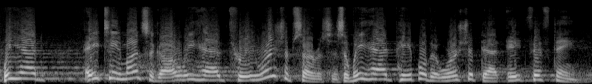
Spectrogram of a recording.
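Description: A male pastor with a Georgia Southern accent delivers a sermon in a high-pitched voice. He repeats key phrases and prompts listeners to answer him. His voice rings through a large hall with long reverb. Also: lively intonation, moderate pace, darkish tone, slightly rough. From Georgia, United States. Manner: call-and-response, repeats phrases for emphasis. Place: church, preaching to a congregation.

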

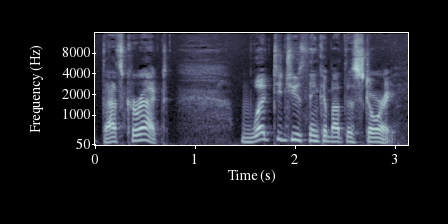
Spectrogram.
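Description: A man's voice: on the high side, lively intonation, normal speed. A man co-hosting a casual podcast, who tends to repeat his phrases for emphasis. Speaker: podcast co-host.

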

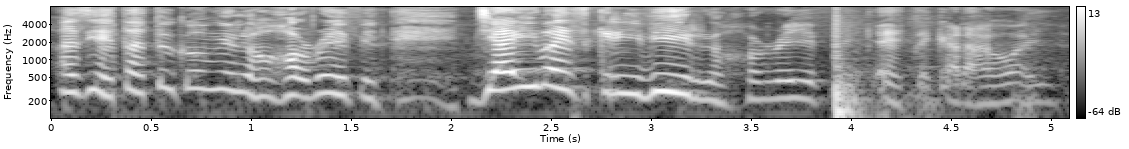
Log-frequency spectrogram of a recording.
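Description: A high-voiced woman hosts a relaxed, laughter-filled chat. She talks in an animated way, drops English words and phrases into her speech, and laughs easily. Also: normal speed, background noise. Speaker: host.

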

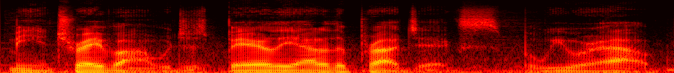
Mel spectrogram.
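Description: A rumbling low, slightly bright male voice moves a little fast, with faint music in the background. It belongs to an actor voicing a wry, streetwise former maintenance man in radio play dialogue, reminiscing in a colloquial, folksy manner.

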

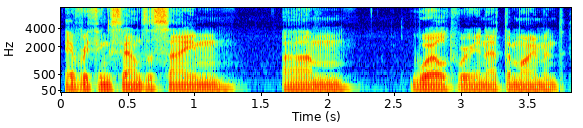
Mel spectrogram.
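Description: A man's voice: extremely low pitch, flat delivery, normal speed, no echo, clean studio sound. A man in his forties co-hosting a podcast, giving earnest, long, rambling opinions in casual chat. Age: 40s. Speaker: podcast co-host.

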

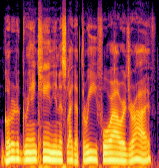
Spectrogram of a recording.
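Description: A young man from Connecticut telling a casual travel story in a relaxed, slangy, animated way. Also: mid-range voice, moderate pace, clean tone, no room sound, clean studio sound. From Bridgeport, Connecticut.

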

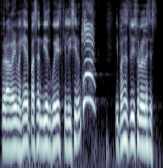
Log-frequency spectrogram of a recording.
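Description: Young mexican dude, co-host, talks fast and slangy, super clear dry sound. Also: male voice, mid-range voice, no echo. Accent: Mexican Spanish. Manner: slangy, animated storyteller. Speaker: podcast co-host. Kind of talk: casual chat.

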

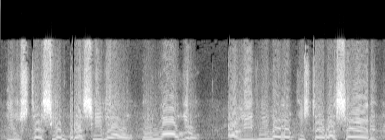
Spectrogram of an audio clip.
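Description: A man's voice: extremely high pitch, normal speed, low-quality recording. A man hosting a podcast interview, chatting casually and slipping English words into his talk. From New Jersey. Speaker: podcast host.

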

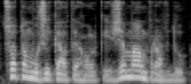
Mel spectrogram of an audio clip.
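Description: A man reading an audiobook, voicing a brash, loud and teasing male poet character. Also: medium pitch, animated, husky, dry recording, studio quality. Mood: boisterous.

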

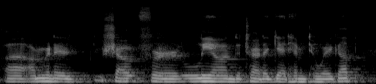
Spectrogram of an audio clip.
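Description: A man chats casually as a tabletop player, dropping dry little jokes between his rolls. His mid-pitched voice sounds echoey over a faint hiss. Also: monotone, normal speed. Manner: wry, joking quips. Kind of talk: casual tabletop game chat.

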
